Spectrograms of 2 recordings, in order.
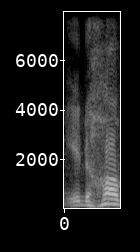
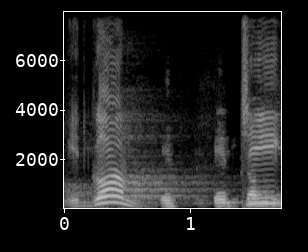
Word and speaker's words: idgham: Jangan idham, orang Jawa idham. Idgham.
